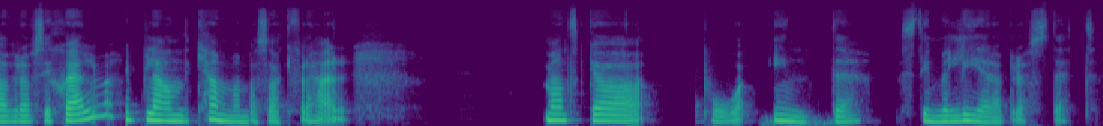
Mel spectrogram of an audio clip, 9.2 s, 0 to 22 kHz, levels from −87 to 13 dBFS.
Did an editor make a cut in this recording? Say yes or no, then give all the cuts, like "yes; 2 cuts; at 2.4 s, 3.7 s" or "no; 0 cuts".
yes; 5 cuts; at 1.1 s, 2.1 s, 2.4 s, 5.8 s, 6.3 s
